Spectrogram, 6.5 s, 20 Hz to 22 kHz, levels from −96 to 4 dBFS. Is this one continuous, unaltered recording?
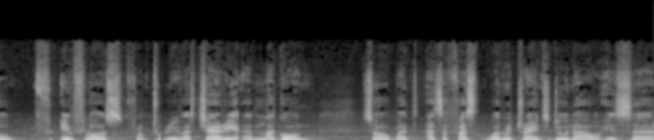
no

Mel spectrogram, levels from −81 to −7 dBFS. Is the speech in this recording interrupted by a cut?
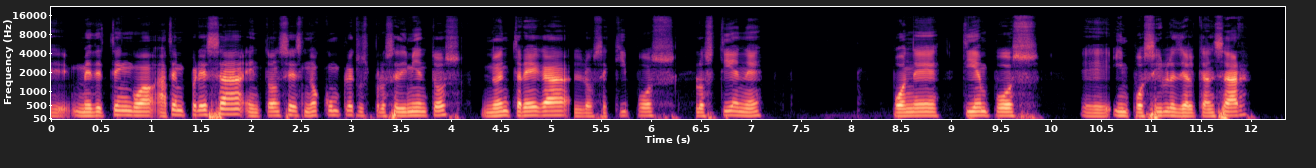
yes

